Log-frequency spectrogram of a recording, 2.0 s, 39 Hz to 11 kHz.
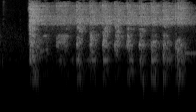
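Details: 2014 Chevrolet Cruze LT 1.4L turbo with intermittent stall and no codes; steady cranking at about seven pulses a second with no firing and no spark through the ignition coil connector.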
